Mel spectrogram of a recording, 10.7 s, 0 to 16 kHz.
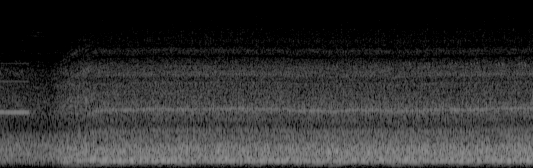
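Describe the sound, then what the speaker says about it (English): A combine harvester's engine in Farming Simulator 22 starts up and settles into a steady, loud, droning idle with a constant hum that runs on unchanged. "Jump over to the harvester. We'll turn that back on."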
